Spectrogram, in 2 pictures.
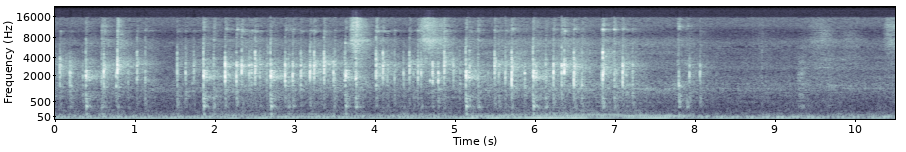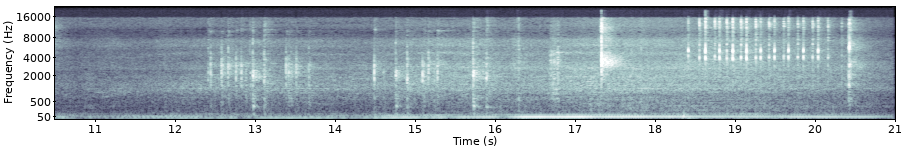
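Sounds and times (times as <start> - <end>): mechanical keyboard typing: 0.0 - 8.2, 12.4 - 16.1, 18.4 - 20.6.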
